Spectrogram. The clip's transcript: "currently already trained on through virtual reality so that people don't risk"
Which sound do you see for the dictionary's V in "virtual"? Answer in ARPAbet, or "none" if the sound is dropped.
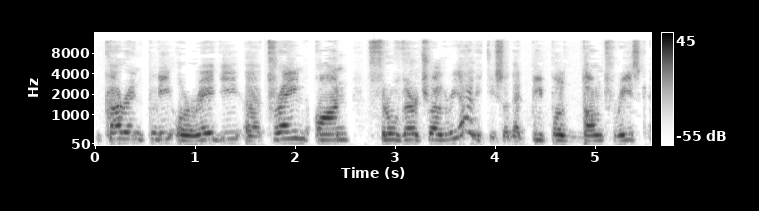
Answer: V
